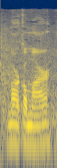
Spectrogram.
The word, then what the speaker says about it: MarColMar: Dave the owner of Marco Marr and uh you said it right fantastic okay I wasn't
